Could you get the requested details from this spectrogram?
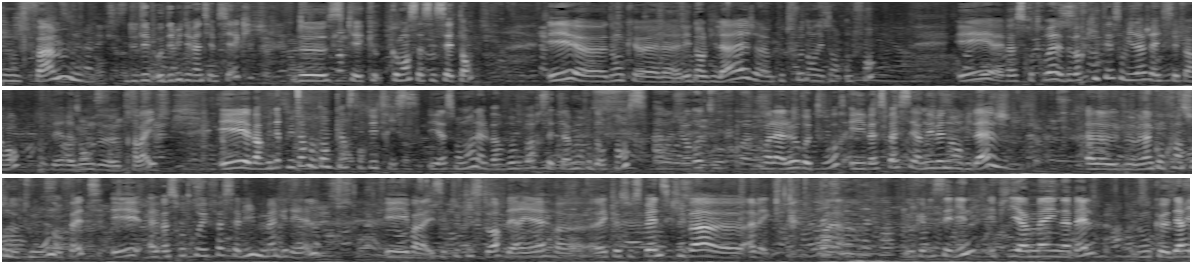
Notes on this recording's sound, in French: Festival Cap de Lire d'Antibes. Reportage au festival Cap de lire qui se tenait à la Chapelle de la Garoupe.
